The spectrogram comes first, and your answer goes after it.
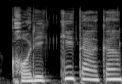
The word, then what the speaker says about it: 거리끼다: 표현입니다 어떤 것일까요이 경우에는 거리 끼다가 맞습니다 꺼익기단은 거리끼다를 된 소리로 잘못 발음해서 나온 표현이기도 하고요 거리끼다를 뜻하는 일부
